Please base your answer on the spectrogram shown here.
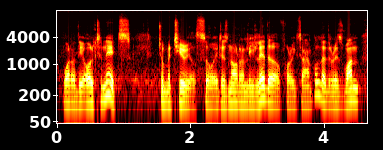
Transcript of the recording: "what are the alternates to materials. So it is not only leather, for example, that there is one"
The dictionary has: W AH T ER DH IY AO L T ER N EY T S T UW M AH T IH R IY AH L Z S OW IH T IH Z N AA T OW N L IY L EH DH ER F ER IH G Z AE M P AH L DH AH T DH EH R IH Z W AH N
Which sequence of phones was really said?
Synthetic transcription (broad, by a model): W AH T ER DH IY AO L T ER N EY T S T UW M AH T IH R IY AH L Z S OW IH T IH Z N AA T OW N L IY L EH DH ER F ER IH G Z AE M P AH L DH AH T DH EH R IH Z W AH N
